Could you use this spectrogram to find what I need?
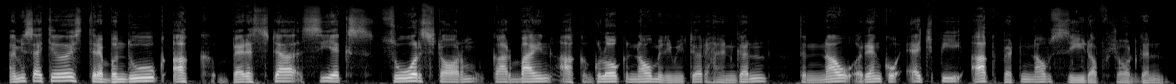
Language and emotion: Kashmiri, neutral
